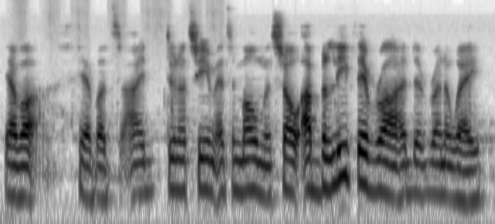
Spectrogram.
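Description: A man's voice: medium pitch, fairly even intonation, brisk, a little mellow, a little hiss or hum. A man chatting casually with teammates while playing a game, often stammering and repeating words as he plans their next move. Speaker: game player. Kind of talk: casual team chat while gaming.

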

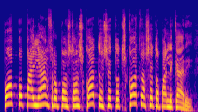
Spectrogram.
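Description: A man doing a shrill nagging old granny. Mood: aghast. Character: fussy scolding old grandmother.

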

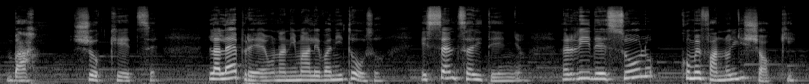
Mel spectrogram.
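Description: A woman's voice: medium pitch, expressive, a little slow, soft background music, lightly acted. A woman voicing a proud, touchy old male hedgehog who answers in a huffy, indignant way in a bedtime story.

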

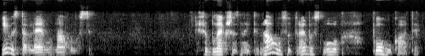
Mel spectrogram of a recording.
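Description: A woman's voice: fairly low pitch, lively intonation, muffled recording. A woman teaching a video lesson for young children, dragging out syllables to show where the stress falls. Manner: clear, drawn-out stressing of syllables. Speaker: primary school teacher.

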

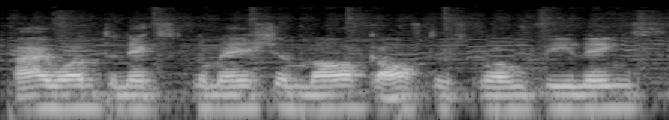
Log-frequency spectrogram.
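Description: A male English teacher giving an online lesson to young learners, speaking slowly and deliberately and modeling pronunciation for them to repeat. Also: mid-range voice, completely flat delivery, darkish tone, faint music behind, poor audio.

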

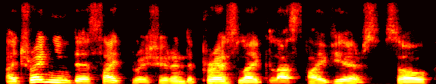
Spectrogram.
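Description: A man joins the call from his phone, and his voice comes through dull and lo-fi. He talks in a halting way, often stopping to search for words as he answers. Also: medium pitch, animated, mellow. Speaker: guest athlete. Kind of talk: casual interview answers. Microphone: phone on a video call.

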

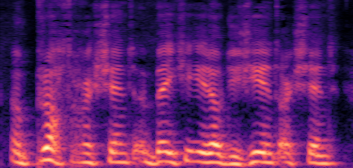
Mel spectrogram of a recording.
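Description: A man's voice: fairly high pitch, steady tone, a little fast, dark tone, breathy edge. An older man filming himself on a phone, delivering a mock-indignant comic rant full of grumbling complaints. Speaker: vlogger. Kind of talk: ranting comic monologue. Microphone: phone camera.

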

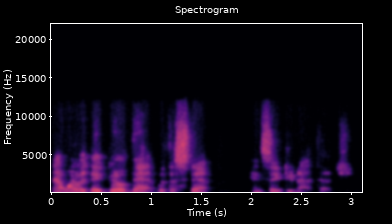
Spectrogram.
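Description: A middle-aged man with an American accent reads a children's story expressively, with chatty explanations, over a computer or tablet video call from a small room at home. His medium-pitched voice is husky and darkish, with huge pitch swings and a moderate pace.

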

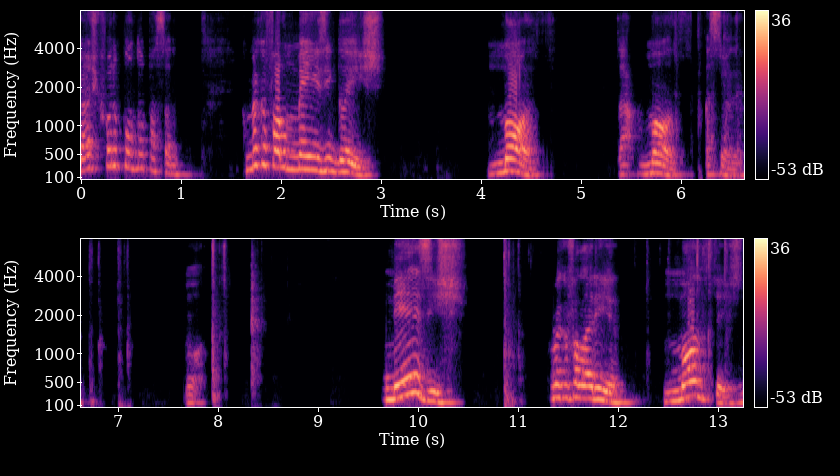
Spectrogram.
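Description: A woman's voice: medium pitch, a little mellow, low-quality recording. Brazilian woman teaching English on a video call. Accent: Brazilian Portuguese. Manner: explains slowly, repeats English words, checks with students often. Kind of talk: online conversation class, explaining pronunciation.

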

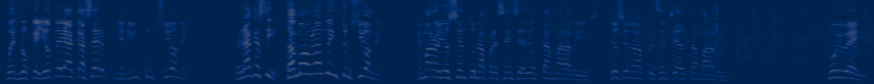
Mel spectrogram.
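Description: A man preaching a sermon with fervor, building up to shouting. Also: high-pitched, expressive, racing.

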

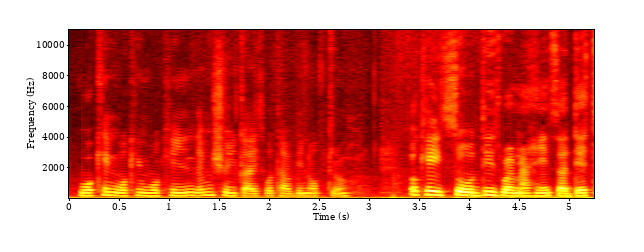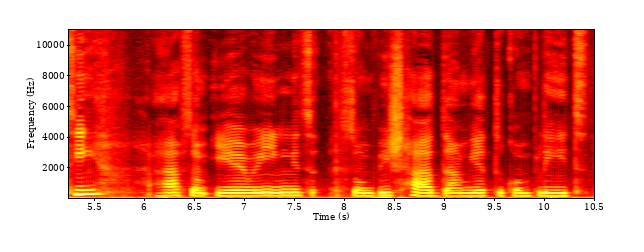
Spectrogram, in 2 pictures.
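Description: A woman hosts a craft channel and talks through a sewing tutorial in a casual, chatty way, sounding tired. She repeats her instructions and keeps saying "okay" and "so guys." Her voice is mellow and fairly low in pitch.

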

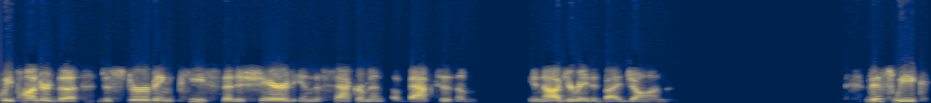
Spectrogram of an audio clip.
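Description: Male pastor in his forties, slow and deliberate, slightly high voice, home sermon over a narrow, phone-like call. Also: no echo. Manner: measured, deliberate preaching with expressive hand gestures. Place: home study with bookshelves, indoors. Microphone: earbuds on a video call. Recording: phone-like narrow sound, dry.

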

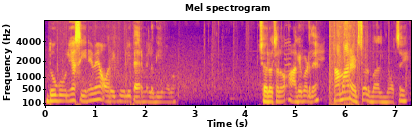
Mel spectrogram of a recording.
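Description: A man giving live gameplay commentary, excitedly shouting quick callouts. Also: a little high, slight background noise. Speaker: gaming YouTuber.

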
